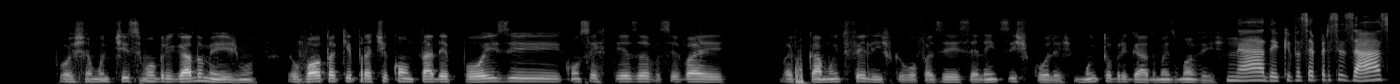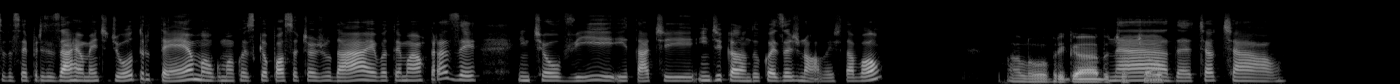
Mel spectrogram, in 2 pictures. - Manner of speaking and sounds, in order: other background noise
- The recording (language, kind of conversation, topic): Portuguese, advice, Como posso comparar a qualidade e o preço antes de comprar?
